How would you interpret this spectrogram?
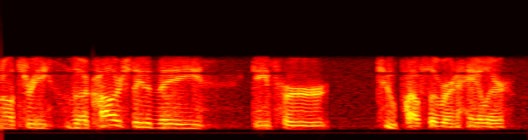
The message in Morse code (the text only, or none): none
